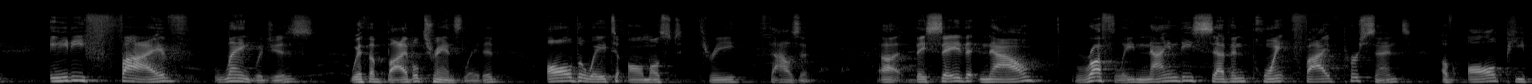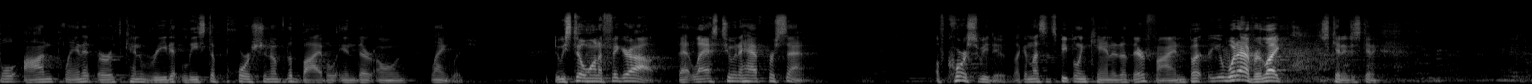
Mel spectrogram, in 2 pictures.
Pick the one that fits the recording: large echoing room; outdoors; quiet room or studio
large echoing room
